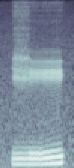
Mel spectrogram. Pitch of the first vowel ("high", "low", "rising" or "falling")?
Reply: rising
